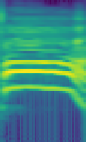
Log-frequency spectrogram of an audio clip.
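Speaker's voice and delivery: high, loud imitated scream; mock wail. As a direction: wail like a girl running off upset. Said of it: "She runs off".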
